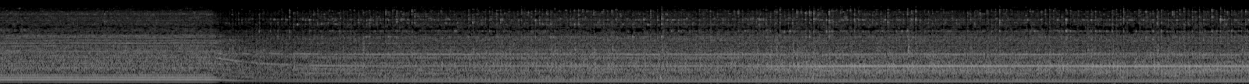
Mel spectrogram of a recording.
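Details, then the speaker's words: Redmax EBZ7500 backpack leaf blower, two-stroke, with aftermarket carburetor, fresh gas and smaller replacement fuel filter: drops from high buzz to steady lower drone without surging; now runs normally, owner wonders if the filter was the issue. "significantly smaller but now it runs i wonder if that is the issue"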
